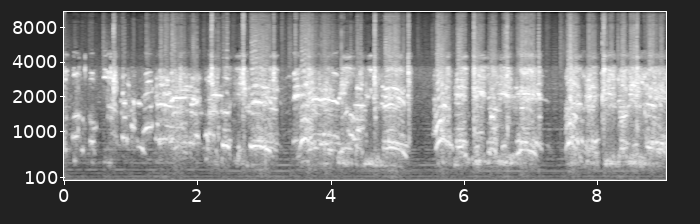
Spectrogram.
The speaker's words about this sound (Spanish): Bueno, este es el ambiente que se vive a esta hora aquí en el cruce del Molino Bío Bío, donde está esta protesta.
